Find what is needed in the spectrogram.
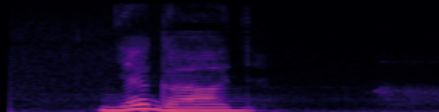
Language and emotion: Russian, positive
